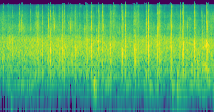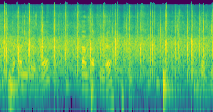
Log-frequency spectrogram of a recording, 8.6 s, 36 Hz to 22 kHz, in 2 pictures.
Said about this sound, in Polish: Laureat Nagrody Świętego Maksymiliana Kolbego 2025, pani Józefa Staroń. Wielkie brawa.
